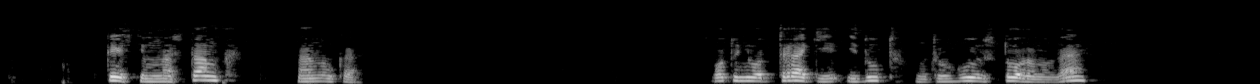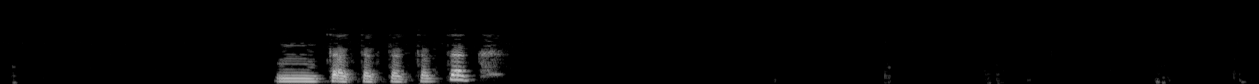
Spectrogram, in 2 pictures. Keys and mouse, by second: 0.8 middle click, 1.5-1.9 drag, 2.4 middle click, 3.6-12.9 drag, 17.1-21.5 middle drag, 22.5 KP_3, 24.4-25.0 middle drag.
